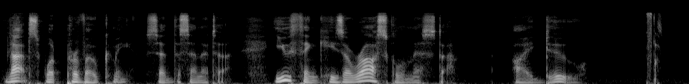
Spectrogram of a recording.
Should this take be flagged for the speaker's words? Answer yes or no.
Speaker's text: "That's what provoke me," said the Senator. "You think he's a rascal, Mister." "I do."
no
